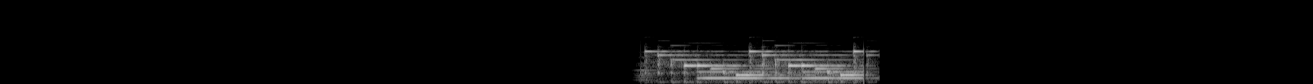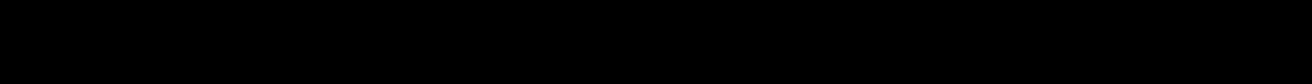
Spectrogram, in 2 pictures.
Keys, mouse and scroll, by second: 0.4 alt+click, 1.1 scroll down 1, 1.2 scroll up 1, 1.3 scroll down 1, 1.9 scroll up 1, 2.2 click, 2.3 scroll down 1, 2.4-2.9 scroll up 2, 2.6 click, 2.9 click, 3.6 click, 4.0 scroll down 1, 4.2 scroll up 1, 4.7 scroll down 1, 4.9 scroll up 1, 5.4 scroll down 1, 25.6 click.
